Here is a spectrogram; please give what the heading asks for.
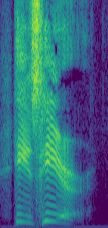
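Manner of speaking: loud, high-pitched cry of arrival; high excited yell; joyful shout. A narrator's reading. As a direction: shout it out to announce the news. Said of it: "they shouted".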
